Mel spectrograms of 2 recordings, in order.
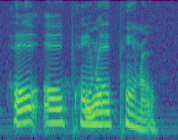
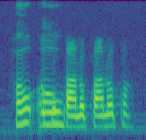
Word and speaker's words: Ho'oponopono: How do you pronounce it? – Ho'oponopono. – Ho'oponopono.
